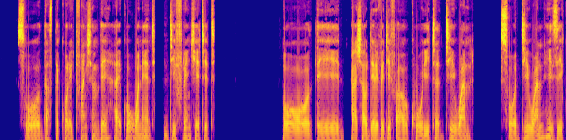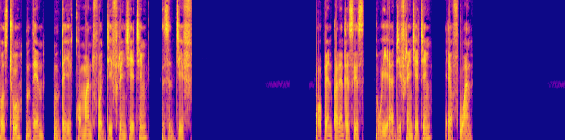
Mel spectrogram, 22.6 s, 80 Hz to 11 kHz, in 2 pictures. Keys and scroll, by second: 3.9 Return, 8.1 d, 9.1 1, 10.3 =, 14.7 d, 15.1 i, 16.6 f, 17.8 shift+f, 18.0 shift+9, 18.7 BackSpace, 20.4 f.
